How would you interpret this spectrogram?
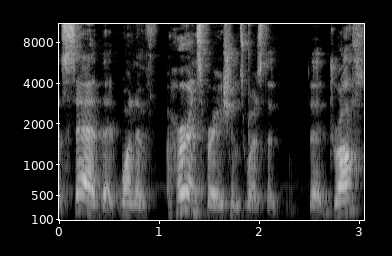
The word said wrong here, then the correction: Draughtsman's: I'm gonna say this wrong. – The Draughtsman's Contract. Thank you, which we have reviewed on the blog.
